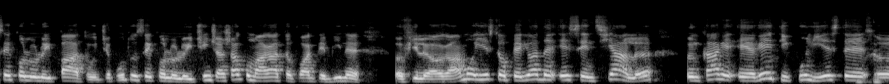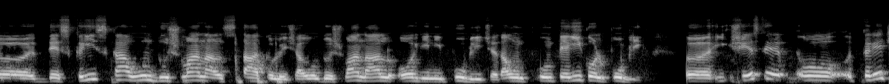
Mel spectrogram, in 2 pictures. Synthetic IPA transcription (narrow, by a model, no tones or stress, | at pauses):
se̞ko̞lulujpat̪ɾuɨnt͡ʃe̞put̪ulse̞ko̞lulujt͡ʃint͡ʃʲaʃakumaɾat̪əfoart̪e̞bine̞ | fileoɾamoje̞st̪e̞o̞pe̞ɾioad̪əʔe̞se̞nt̪sialə | ɨŋkaɾe̞ʔe̞ɾe̞t̪ikulje̞st̪e̞əd̪e̞skɾiskaund̪uʃmanalst̪at̪ulujʃaund̪uʃmanalo̞rd̪inijpublit͡ʃe̞d̪aununpe̞ɾiko̞lpublik | əʃije̞st̪e̞ot̪ɾe̞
